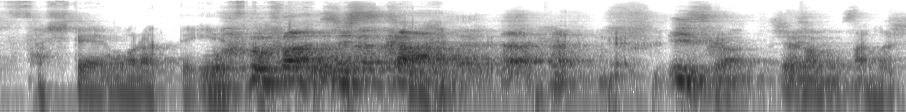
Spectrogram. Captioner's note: laughing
